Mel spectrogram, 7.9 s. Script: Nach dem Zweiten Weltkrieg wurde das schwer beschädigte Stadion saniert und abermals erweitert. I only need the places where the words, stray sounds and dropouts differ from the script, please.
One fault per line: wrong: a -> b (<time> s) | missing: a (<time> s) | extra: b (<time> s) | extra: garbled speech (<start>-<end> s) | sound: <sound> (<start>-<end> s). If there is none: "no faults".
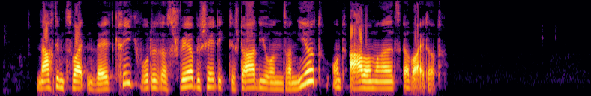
no faults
